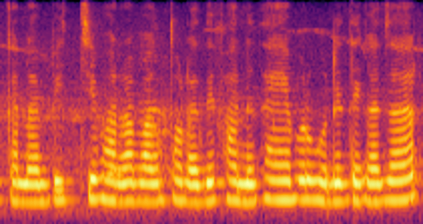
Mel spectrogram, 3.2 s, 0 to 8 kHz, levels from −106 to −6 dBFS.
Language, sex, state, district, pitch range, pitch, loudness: Chakma, female, Tripura, Dhalai, 205-225 Hz, 210 Hz, -15 LUFS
